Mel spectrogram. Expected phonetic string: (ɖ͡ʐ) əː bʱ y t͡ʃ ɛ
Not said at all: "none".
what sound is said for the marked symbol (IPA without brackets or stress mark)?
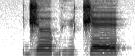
d͡ʒ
